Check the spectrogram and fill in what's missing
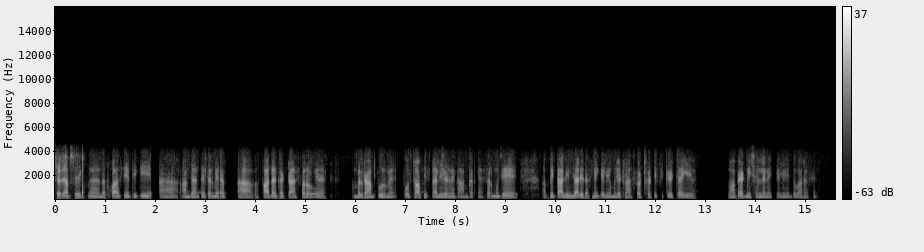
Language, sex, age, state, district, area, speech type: Urdu, male, 45-60, Uttar Pradesh, Aligarh, urban, conversation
